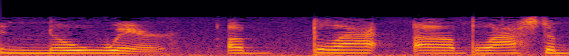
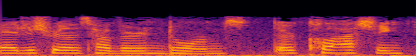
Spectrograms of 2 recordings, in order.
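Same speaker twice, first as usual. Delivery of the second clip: plain reading voice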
